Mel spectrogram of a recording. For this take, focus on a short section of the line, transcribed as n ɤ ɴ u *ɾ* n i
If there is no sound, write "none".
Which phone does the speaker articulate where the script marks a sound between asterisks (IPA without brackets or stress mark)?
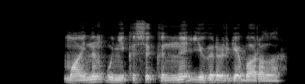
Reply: none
